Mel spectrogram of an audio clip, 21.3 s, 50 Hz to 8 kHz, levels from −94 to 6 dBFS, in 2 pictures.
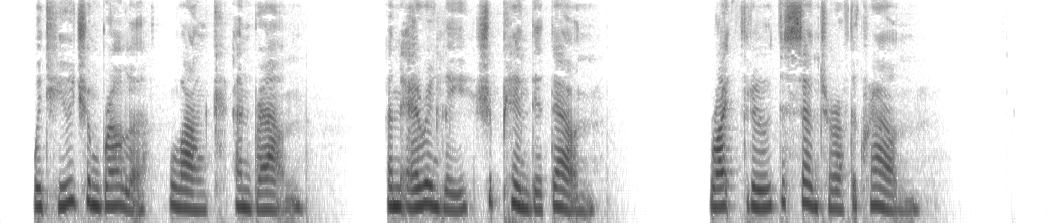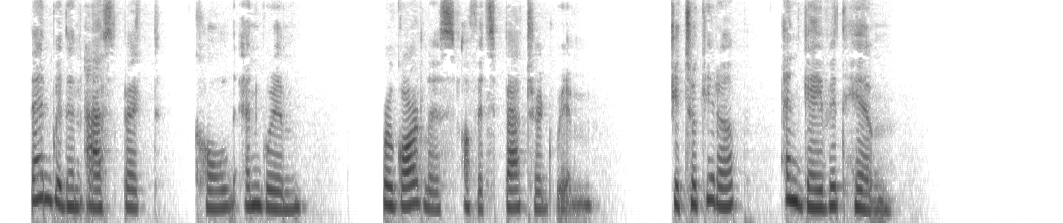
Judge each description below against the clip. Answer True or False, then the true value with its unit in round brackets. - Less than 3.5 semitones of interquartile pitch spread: True (2.5 semitones)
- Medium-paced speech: False (105 wpm)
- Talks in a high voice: True (200 Hz)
